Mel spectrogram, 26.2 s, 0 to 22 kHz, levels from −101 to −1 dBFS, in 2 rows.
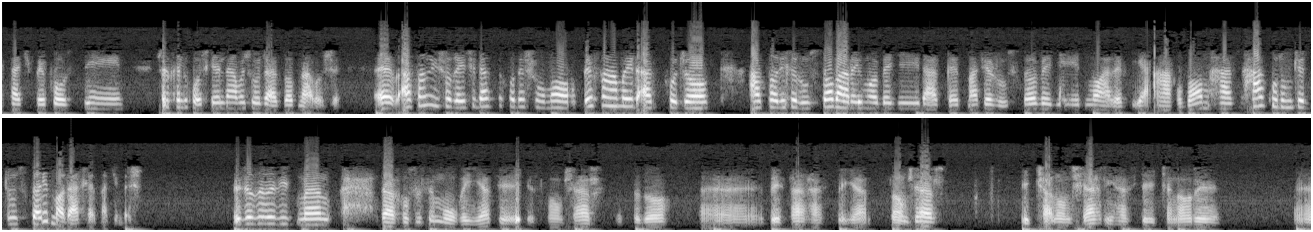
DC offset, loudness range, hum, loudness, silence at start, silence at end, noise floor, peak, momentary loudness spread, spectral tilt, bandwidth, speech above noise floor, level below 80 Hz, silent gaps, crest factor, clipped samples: under 0.1%; 7 LU; none; -14 LUFS; 0.1 s; 0 s; -58 dBFS; 0 dBFS; 13 LU; -5 dB/octave; 9.6 kHz; 44 dB; -44 dBFS; none; 14 dB; under 0.1%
